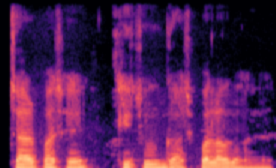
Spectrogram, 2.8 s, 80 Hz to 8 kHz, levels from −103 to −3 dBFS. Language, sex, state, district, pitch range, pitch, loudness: Bengali, male, West Bengal, Jhargram, 125-140 Hz, 135 Hz, -19 LUFS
